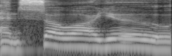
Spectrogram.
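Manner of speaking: put-on falling, descending intonation. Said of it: "he descends there".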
